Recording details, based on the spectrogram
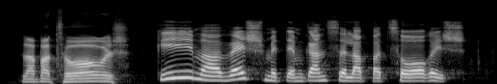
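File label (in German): "labper zoorisch", Wittlicher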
